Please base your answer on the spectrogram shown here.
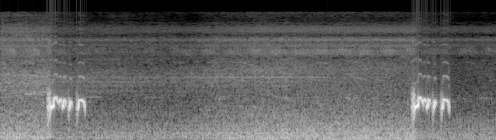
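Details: Gedong mengo zebra dove cooing at sunrise as a lure call: two rapid, rolling phrases of four or five mid-pitched coos, spaced about three and a half seconds apart, against low steady noise.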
